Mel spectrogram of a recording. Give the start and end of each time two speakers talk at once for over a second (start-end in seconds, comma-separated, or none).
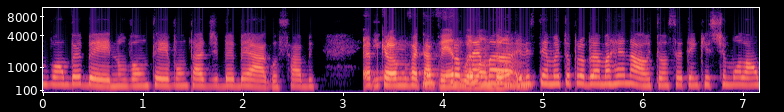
3.3-4.9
